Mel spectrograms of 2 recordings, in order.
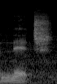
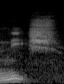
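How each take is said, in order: First: It is said the Southern way. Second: It is said the Canadian or Northern way.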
